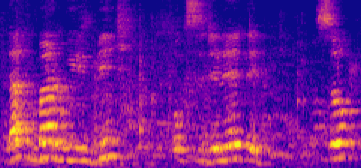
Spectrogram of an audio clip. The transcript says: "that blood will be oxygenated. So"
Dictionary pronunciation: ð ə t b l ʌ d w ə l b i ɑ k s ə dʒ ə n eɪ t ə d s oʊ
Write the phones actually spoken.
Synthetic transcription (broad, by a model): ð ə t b ʌ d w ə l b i ɑ k s ə dʒ ə n eɪ t ə d s oʊ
